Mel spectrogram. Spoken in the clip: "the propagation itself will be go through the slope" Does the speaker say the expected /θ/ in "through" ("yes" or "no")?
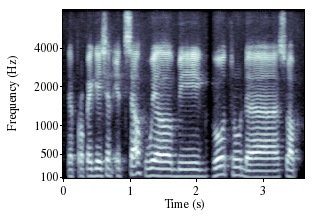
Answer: no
